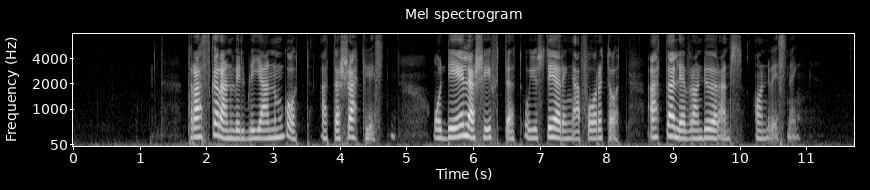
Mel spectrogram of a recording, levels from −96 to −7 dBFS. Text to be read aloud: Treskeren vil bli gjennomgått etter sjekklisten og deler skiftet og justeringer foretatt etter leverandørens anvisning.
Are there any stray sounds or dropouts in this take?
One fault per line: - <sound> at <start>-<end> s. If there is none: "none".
none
